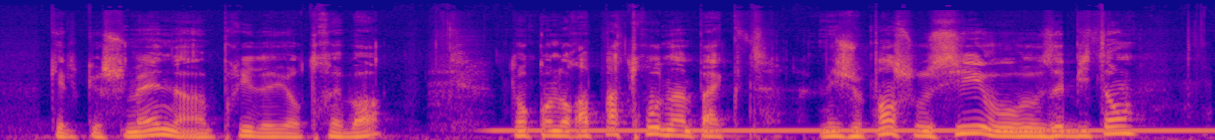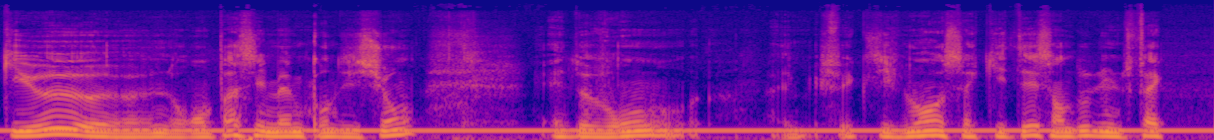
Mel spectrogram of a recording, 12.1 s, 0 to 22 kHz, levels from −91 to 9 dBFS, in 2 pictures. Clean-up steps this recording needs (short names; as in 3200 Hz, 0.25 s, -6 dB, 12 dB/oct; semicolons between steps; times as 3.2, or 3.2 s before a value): notch 280 Hz, Q 30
